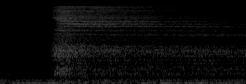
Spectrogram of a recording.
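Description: A slow, deep exhale from a guided relaxation breathing exercise begins after a short quiet pause. The faint, airy breath out is heard alone and trails off gradually.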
